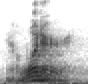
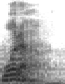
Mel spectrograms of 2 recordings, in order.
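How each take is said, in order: First: It is spoken in an American accent. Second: It is spoken in an Australian accent. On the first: "Orang Amerika bilang water" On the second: "Orang Australia bilang water"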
